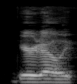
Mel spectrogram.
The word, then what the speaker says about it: Ghirardelli: Well, the Gear, or is how it's pronounced, Ghirardelli? Ghirardelli, that one.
